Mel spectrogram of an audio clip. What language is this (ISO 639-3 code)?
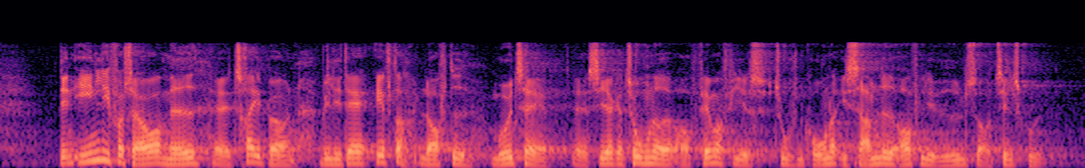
dan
